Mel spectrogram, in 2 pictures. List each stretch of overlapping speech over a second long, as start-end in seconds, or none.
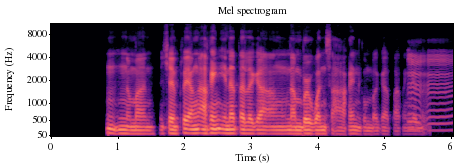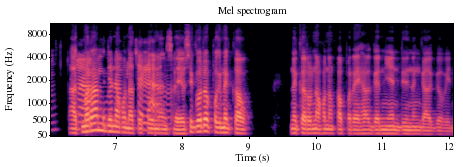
6.3-8.0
